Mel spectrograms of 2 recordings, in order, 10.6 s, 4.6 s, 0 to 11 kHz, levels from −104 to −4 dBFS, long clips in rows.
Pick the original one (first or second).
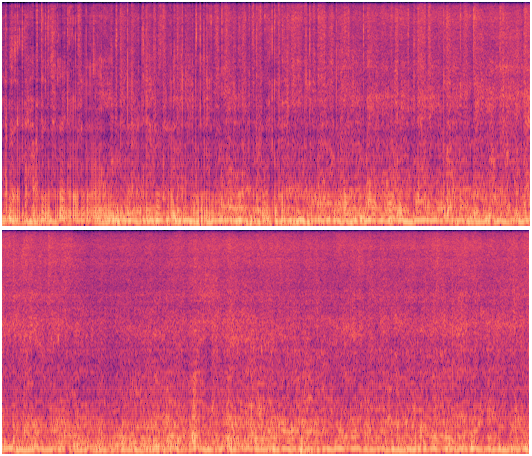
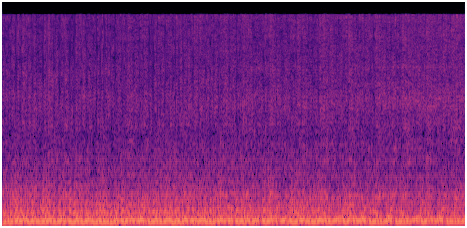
second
